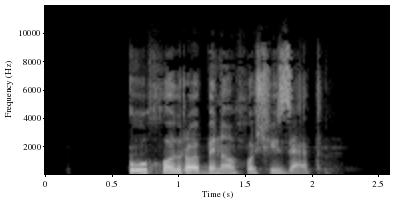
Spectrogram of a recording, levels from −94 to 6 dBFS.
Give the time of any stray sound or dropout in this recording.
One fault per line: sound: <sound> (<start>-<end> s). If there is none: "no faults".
no faults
